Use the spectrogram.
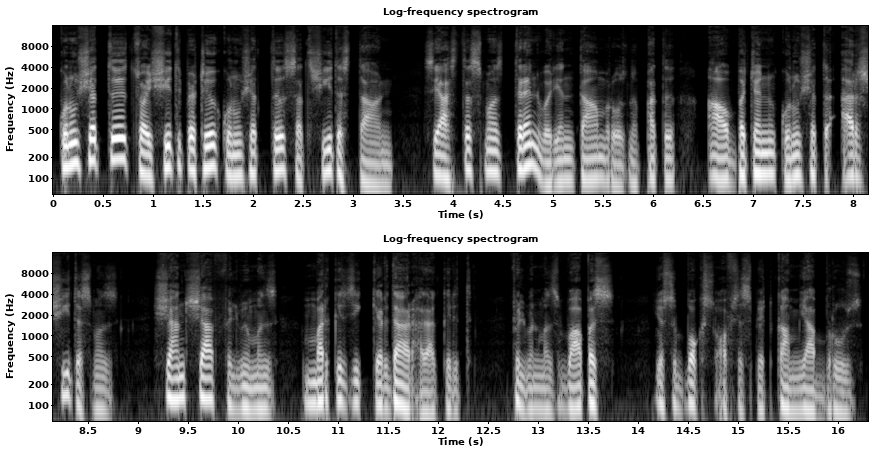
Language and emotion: Kashmiri, neutral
